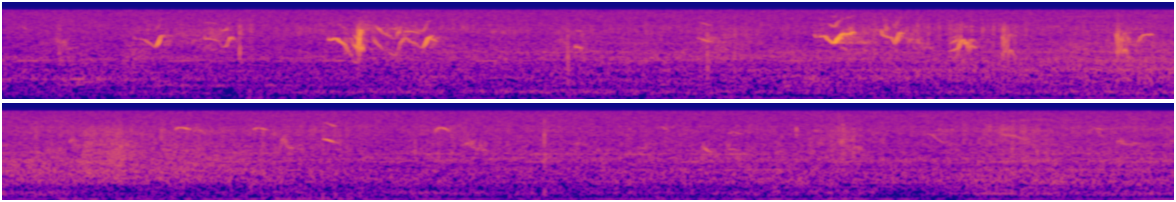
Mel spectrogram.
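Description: Eurasian tree sparrows give short, high chirps in scattered bursts of two or three, over a steady background hiss.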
